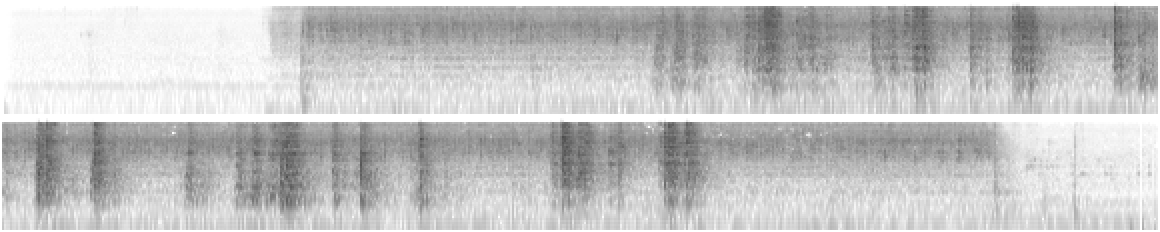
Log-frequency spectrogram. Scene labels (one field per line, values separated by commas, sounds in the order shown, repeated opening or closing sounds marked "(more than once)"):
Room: kitchen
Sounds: running water, cutlery and dishes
